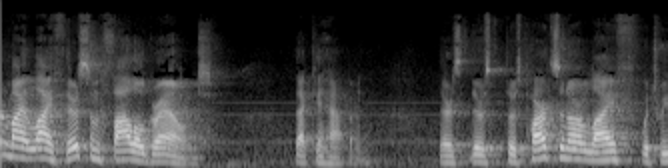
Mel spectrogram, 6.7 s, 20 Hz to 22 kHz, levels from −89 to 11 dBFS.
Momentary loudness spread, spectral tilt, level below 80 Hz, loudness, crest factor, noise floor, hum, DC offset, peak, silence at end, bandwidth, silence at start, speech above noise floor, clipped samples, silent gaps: 14 LU; -5.5 dB/octave; -60 dBFS; -17 LUFS; 16 dB; -52 dBFS; none; under 0.1%; 0 dBFS; 0 s; 16 kHz; 0 s; 35 dB; under 0.1%; none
